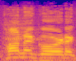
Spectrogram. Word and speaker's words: Punta Gorda: We've been saying Punta Gorda. Punta Gorda, come down here, fish with Jay.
